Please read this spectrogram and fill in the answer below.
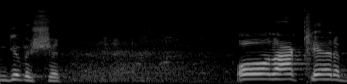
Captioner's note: audience laughs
